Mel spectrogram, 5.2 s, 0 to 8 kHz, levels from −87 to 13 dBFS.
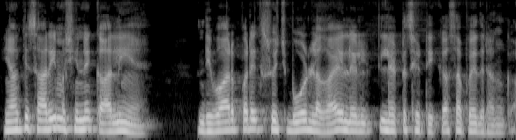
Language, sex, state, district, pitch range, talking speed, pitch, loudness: Hindi, male, Uttar Pradesh, Muzaffarnagar, 130-155 Hz, 220 wpm, 140 Hz, -14 LUFS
